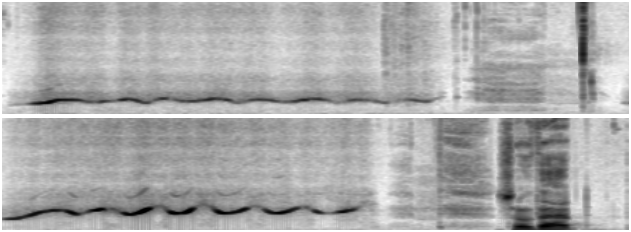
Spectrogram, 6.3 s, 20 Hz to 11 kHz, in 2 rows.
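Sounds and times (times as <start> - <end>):
person whistling sustained notes with wavering vibrato: 0.1 - 2.2, 3.1 - 5.0
speech: 5.7 - 6.1.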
